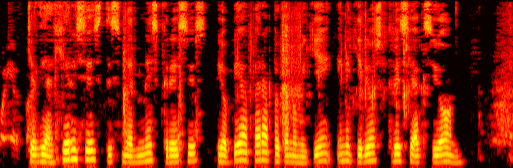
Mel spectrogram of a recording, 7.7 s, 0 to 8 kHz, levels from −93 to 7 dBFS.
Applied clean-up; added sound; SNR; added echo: classical method Wiener filter.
